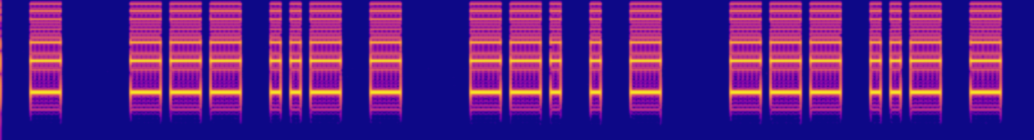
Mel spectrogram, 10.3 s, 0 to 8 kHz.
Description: Morse code, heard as electronic beeps, machine-sent, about 12 wpm, 1030 Hz. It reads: … OUT GET OUT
